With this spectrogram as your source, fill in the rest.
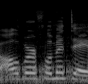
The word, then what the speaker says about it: Oliver Clemente: I mean, it's a fun course, but Oliver Clemente is how you say your name.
